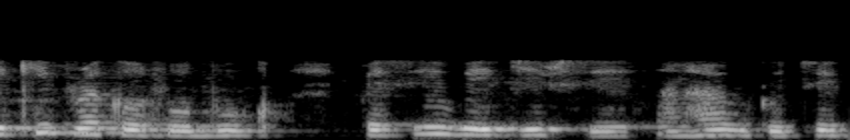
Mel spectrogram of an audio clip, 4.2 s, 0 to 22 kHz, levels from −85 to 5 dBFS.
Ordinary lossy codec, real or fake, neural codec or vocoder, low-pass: none; real; none; 3.6 kHz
